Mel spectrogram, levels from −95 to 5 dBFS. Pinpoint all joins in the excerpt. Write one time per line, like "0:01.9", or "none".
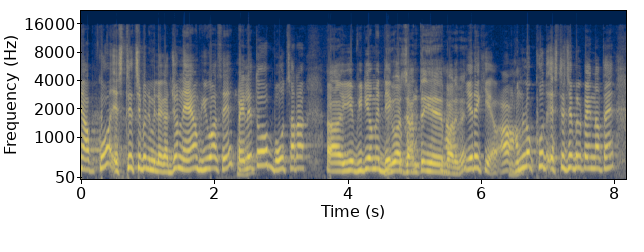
none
